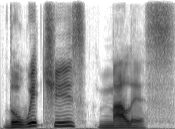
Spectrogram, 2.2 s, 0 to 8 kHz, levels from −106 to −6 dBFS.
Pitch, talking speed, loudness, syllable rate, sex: 150 Hz, 80 wpm, -18 LUFS, 2.5 syllables/s, male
